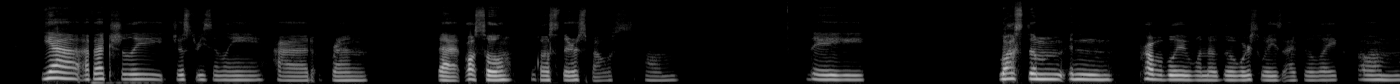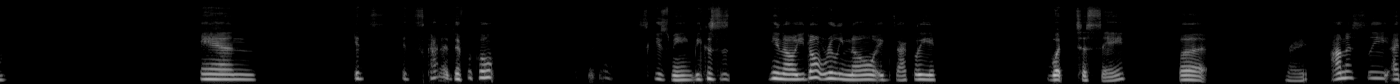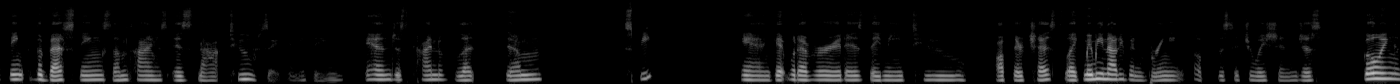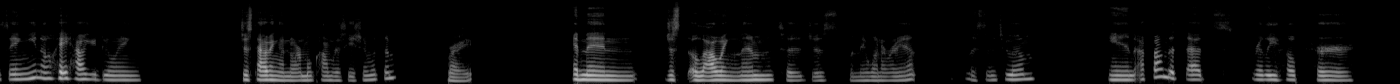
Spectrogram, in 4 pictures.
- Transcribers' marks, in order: throat clearing; stressed: "to"
- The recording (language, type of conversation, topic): English, unstructured, How can someone support a friend who is grieving?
